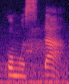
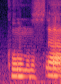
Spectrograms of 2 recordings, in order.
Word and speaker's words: Kumusta: Let's slow it down for pronunciation practice. Try it with me. Kumusta. Kumusta. Kumusta.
